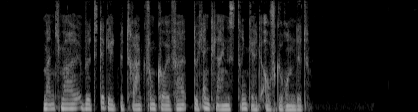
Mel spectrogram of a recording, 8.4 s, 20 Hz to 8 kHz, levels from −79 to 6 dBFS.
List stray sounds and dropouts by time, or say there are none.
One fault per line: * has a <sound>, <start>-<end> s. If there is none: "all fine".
all fine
